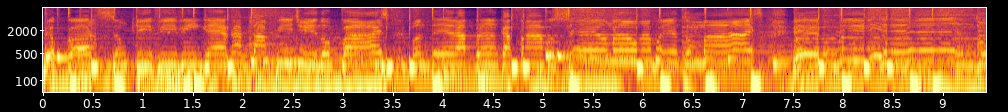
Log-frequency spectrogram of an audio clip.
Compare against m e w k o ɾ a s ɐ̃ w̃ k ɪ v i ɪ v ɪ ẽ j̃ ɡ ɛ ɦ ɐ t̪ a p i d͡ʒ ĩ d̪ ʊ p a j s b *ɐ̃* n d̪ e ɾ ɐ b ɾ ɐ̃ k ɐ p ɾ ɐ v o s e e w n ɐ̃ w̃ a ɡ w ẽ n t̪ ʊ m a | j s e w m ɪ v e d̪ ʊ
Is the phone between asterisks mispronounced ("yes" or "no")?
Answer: no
